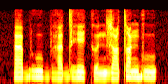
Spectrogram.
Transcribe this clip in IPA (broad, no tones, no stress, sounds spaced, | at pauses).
a bʱ u bʱ a dʱ e k ɵ n z ɵ tˤ ɨ ŋ ɡ u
